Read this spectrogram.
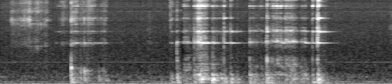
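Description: A wooden lid clicks softly against a glass jar.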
